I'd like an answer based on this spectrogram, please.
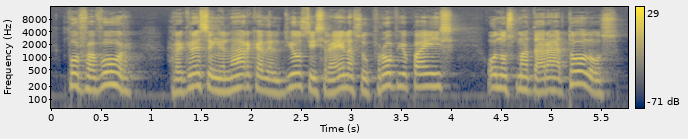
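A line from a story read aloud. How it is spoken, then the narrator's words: Crowd pleading. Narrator (Spanish): el pueblo les suplicó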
